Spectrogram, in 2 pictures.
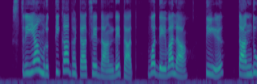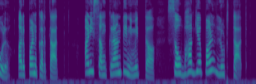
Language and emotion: Marathi, neutral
